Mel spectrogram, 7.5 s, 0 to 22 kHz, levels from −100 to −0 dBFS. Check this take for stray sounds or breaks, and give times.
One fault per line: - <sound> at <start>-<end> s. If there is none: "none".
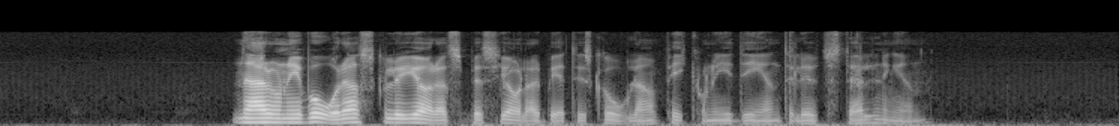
none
